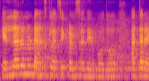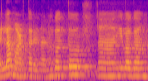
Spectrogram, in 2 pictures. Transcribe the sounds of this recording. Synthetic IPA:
ɛlːɐɾɐnuːɖaːnsklaːsikɐɭsɐd̪iɾboːd̪u | ɐd̪ɐɾɛlːɐmaːɖt̪aːɾe̞nɐnɡont̪u | iʋaːɡɐ

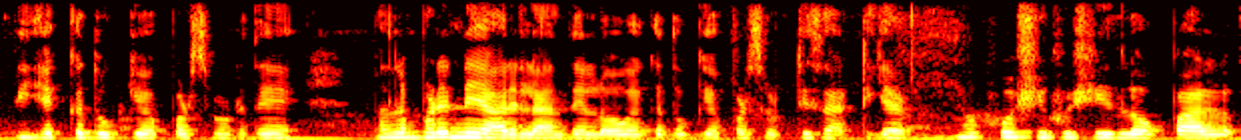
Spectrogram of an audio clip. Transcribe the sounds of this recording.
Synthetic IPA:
piːɪkd̪ʊɡeːʊpːəɾsʊʈd̪eːmət̪ləbːəɽeːnɪjaːɾeːlɛ̃ːnd̪eːloːkɪkd̪ʊɡeːʊpːəɾsʊʈːiːsaːʈiːɛːkʰʊʃiːkʰʊʃiːloːk̚paːl

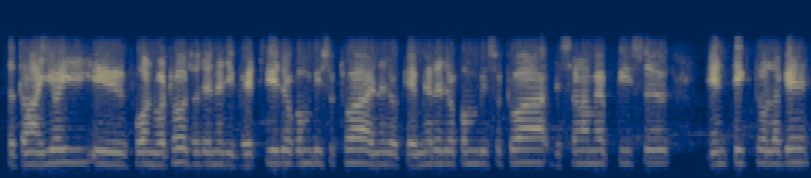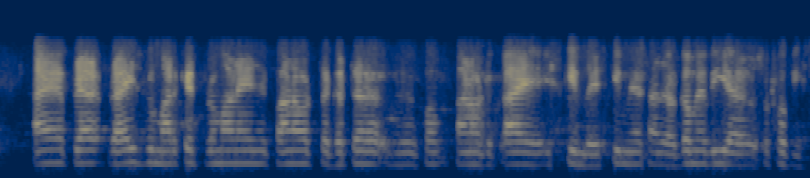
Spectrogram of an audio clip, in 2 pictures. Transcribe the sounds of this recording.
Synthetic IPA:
t̪ɐt̪ɐʋ̤ãɪɦoipʰoːnʋɐʈʰot͡ɕʰod͡ʑeɪnəd͡ʑiːbʱeːʈɾiːəd͡ʑokɐmbʱisʊʈʰoaːɦɦɪnə̆d͡ʑoːkɛːmeɾed͡ʑoːkɐmbʱisʊʈʰoaːɦɗɪsəɽ̃əmẽpiːs | ẽːɳʈik̚t̪ʰolɐɡe | ɛ̃ːpːpɾaːɪsbɪmaːɾkeːʈ̚pɾɐmaːɽ̃epaːɽ̃ʋɐʈt̪ɐɡʱɐʈ | paːɽ̃ʋəʈaːɦeɪskiːmt̪ɐɪskiːmːẽɐsãd͡ʑoɐɡə̆mẽbʱɪasʊʈʰopiːs

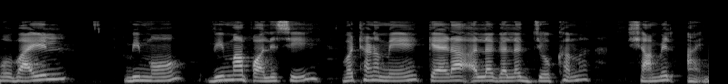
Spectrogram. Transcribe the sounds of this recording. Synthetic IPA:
moːbaːɪl | ʋiːmo | ʋiːmapɔːlɪsi | ʋɐʈʰəɽ̃ʊ̆mẽkɐɦɽaʔɐləɡɐləɡ̚d͡ʑoːkʰəm | ʃaːmɪlaːɦɪ̰n

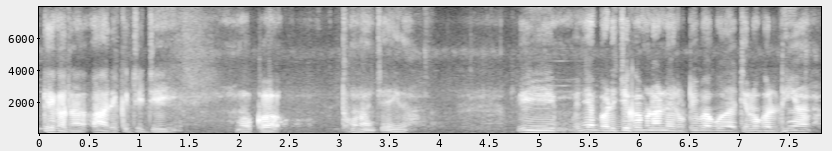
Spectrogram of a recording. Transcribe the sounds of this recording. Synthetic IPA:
keːkəɾnaʔaːɾɪkt͡ʃiːd͡ʒeiː | mɔːkaː | t̪ʰoːɽaːt͡ʃaːiːd̪aː | piːãːbəɽiːd͡ʒəɡaːbəɽaːnẽːɾoːʈiːbaːɡoːd̪aːt͡ʃəlõːɡəlt̪ɪjãː

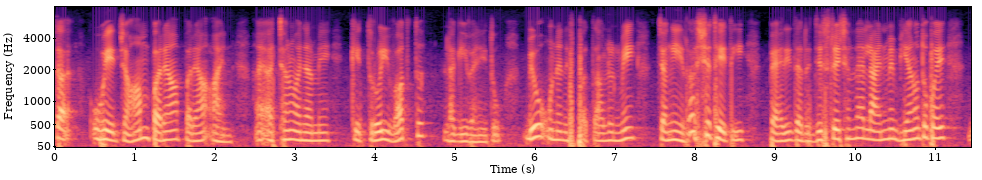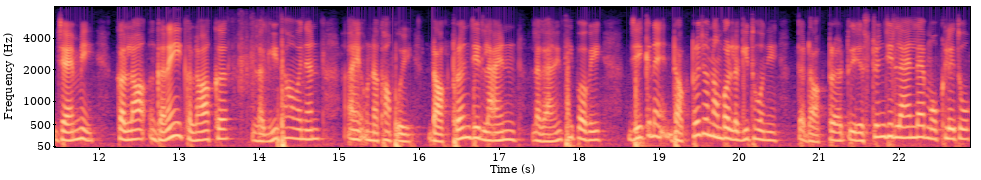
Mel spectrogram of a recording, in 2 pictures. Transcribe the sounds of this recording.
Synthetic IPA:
t̪ɐʊɦed͡ʑaːmpɐɾjãpɐɾjãʔa̰ːɦɪnɪ̆ɛ̰̃ːʔɐ̰t͡ɕəñʋɐɲəɽ̃mẽ | keːt̪ɪɾoːiʋɐkt̪ | lɐɠiʋɐɲet̪ʰoːɓijoʔʊn̤ənɪ̆ɦɪspət̪aːlʊnɪ̆mẽt͡ɕɐ̃ŋɡiɾɐʃt̪ʰiet̪ʰi | pɐɦɪɾit̪ɐɾɪd͡ʑɪsʈɾeːʃənlaːɪlaːɪnmẽbʱiːəɽ̃ot̪ʰopɐed͡ʑɐ̃ɦɪ̃mẽ | kɐlaɡʱɐnəikɐlaːklɐɠit̪ʰaʋɐɲənɪ̆ɛ̃ːʔʊnə̆kʰãːpoːɪɖaːk̚ʈəɾənɪ̆d͡ʑiːlaːɪnlɐɠaːɪɽ̃it̪ʰipɐʋe | d͡ʑeːkəɗ̃ɦɪ̃ɖaːk̚ʈəɾd͡ʑoːnɐ̃mbəɾlɐɠit̪ʰoʋɐɲet̪ɐɖaːk̚ʈəɾʈiesʈɪnɪ̆d͡ʑiːlaːɪnlaːɪmɔːkɪlet̪ʰoː

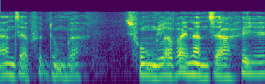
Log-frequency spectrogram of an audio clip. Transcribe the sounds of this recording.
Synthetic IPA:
anzapʰɯduŋba | soŋlabajnanzaɦɯje

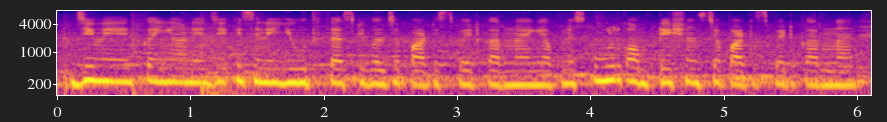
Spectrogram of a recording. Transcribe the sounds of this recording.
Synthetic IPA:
d͡ʒɪʋẽːkəiãːned͡ʒeːkɪsiːnejuːt̪ʰpʰɛːsʈiʋəlt͡ʃəpaːɾʈɪsɪ̥peːʈkəɾnaɦɛjãːəpneːskuːlkaːmpiʈiːʃənst͡ʃəpaːɾʈɪsɪ̥peːʈkəɾnaɦɛ

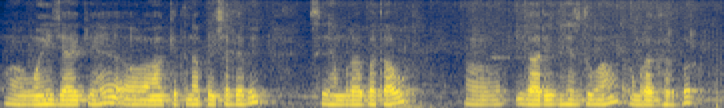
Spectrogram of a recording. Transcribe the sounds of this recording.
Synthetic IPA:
ʋəɦĩd͡ʒaːekeɦɛɔːɾəɦãkɪt̪napɐɪt͡ʃʰəlebʱi | seɦəmɾabət̪aːo | ɡaːɾibɦẽd͡ʒd̪uɐɦãɦɐmɾaɡʱəɾpəɾ

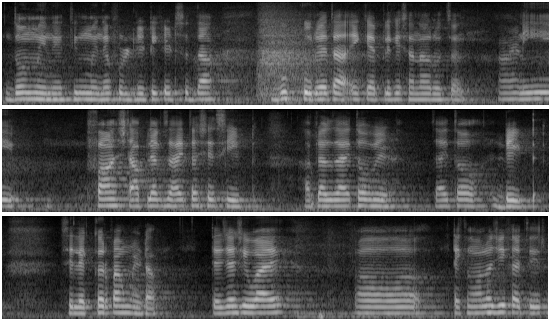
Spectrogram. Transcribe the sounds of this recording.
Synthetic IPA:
d̪onm̤əinet̪iːnməɦinjafulliʈikeʈsud̪ʱːabukːuɾujɛt̪aʔekɛplikeɕənaɾot͡sən | aɽ̃i | fasʈapljakd͡zajt̪əɕesiʈ | apljakd͡zajt̪ɔʋeɽd͡zajt̪ɔɖeʈ | selek̚kəɾpakm̤ɛɭʈa | t̪jat͡ɕaɕiʋaj | ʈeknɔlɔd͡ʑikʰat̪iːɾ

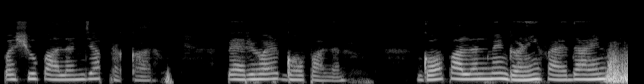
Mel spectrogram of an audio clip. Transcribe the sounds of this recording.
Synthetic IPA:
pɐʃupaːlənɪ̆d͡ʑaːpɾɐkaːɾ | pɛɦɾjʋaːɡɔːpaːlənɪ̆ | ɡɔːpaːlənɪ̆mẽɡʱɐɽ̃ifaːjd̪aːɦɪnɪ̆

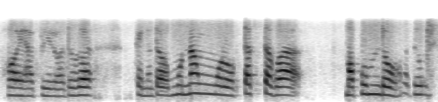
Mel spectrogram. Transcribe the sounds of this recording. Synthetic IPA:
hojɦapiɾoɐduɡɐ | kajnodamunaŋmɔɾɔk̚tɐk̚tɐbɐ | mɐpumdɔɐdu

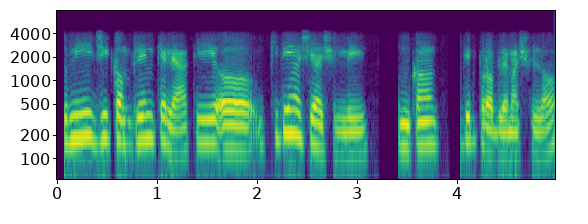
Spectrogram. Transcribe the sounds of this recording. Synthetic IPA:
t̪um̤iːd͡ʑiːkəmpleɳʈ̚keljat̪ikit̪̬ĩəɕiːaɕilːi | t̪umkãkit̪iːpɾɔblemaɕilːɔ

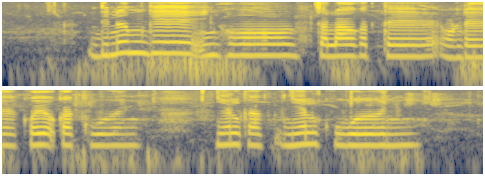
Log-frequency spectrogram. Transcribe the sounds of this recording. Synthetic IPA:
d̪inəmɡɛiɲɦɔ̃t͡ʃalawkat̪ɛɔɳɖɛkɔjɔʔkakuwəɲɛlɲɛlkuwəɲ

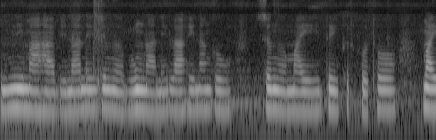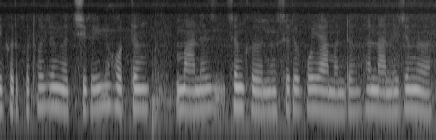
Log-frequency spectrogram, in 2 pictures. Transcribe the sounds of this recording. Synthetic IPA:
nimaɦabinanɯzɯŋɯbuŋnanɯjlaɦɯjnaŋɡɯwzɯŋɯmajdɯjpʰɯɾkʰɯtʰɔ | majpʰɯɾkʰɯtʰɔzɯŋɯt͡ʃiɡɯjnɯɦɔt̚dɯŋmanɯzɯŋkʰɯnɯŋsɯɾɯbɔjamɯndɯŋɦɯnːanɯzɯŋɯ

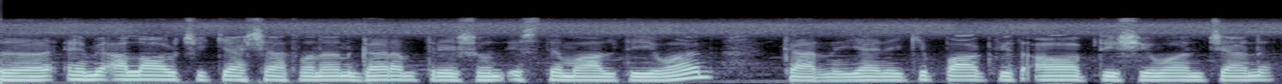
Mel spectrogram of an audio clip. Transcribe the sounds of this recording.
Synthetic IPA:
ɨemeʔɐlaːwt͡ʃʰikʲaːʃaːt̪ʰʋɐnaːnɡɐɾɐmt̪ɾeːʃũnd̪ist̪eːmaːlt̪iːʋaːn | kɐɾnɨjaːniːkipaːkʋit̪ʰaːb̚t̪iʃiʋaːnt͡ʃɐn

